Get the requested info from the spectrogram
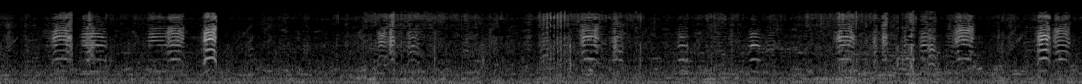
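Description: Zebra finches give short, nasal, toy-trumpet beeps, several birds calling in quick irregular bursts over a soft background hiss.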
